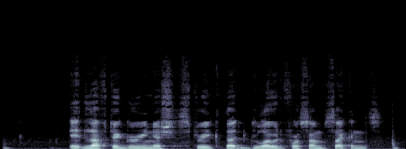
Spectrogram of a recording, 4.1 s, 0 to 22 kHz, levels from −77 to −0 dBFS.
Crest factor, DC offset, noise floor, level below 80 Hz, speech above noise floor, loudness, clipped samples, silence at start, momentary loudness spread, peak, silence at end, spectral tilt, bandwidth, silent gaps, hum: 20 dB; under 0.1%; -57 dBFS; -58 dBFS; 35 dB; -23 LUFS; under 0.1%; 0.05 s; 9 LU; -4 dBFS; 0.05 s; -6.5 dB/octave; 13 kHz; none; none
